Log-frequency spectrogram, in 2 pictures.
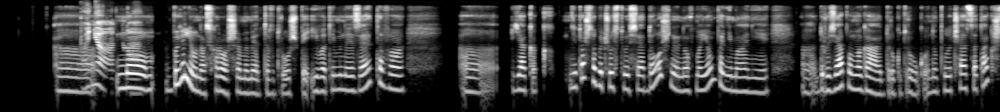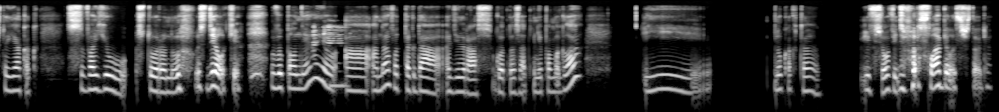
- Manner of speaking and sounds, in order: chuckle; tapping; laughing while speaking: "видимо, расслабилась"
- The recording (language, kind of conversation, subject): Russian, advice, Как описать дружбу, в которой вы тянете на себе большую часть усилий?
